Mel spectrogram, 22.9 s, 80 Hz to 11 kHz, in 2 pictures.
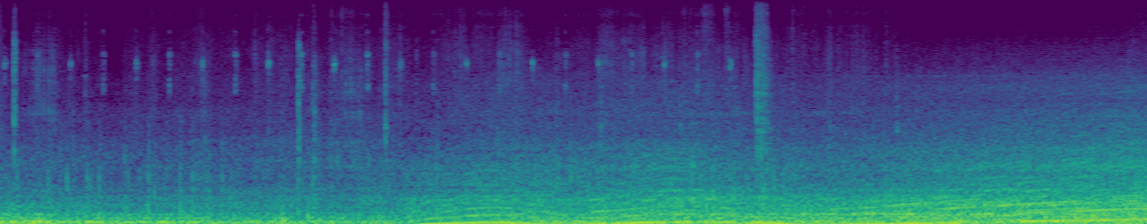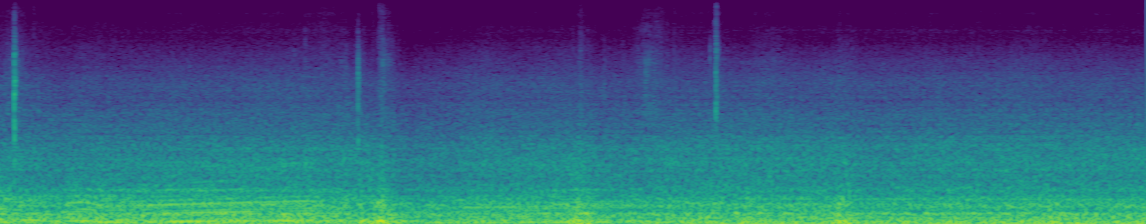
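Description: Alfa Romeo Giulietta 1.75 TBi turbocharged four-cylinder petrol engine heard from inside the cabin, over steady road rumble. About four seconds in it pulls away and rises in pitch, then drops and climbs again twice as the manual gearbox is shifted up. A light ticking sounds during the first few seconds.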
